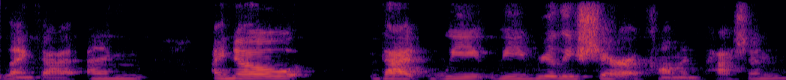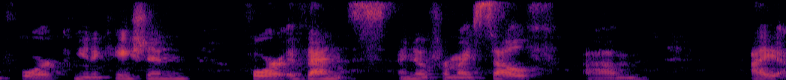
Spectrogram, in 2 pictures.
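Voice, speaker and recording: Give me a woman hosting a podcast interview with a slightly low voice. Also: a little mellow. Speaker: podcast host.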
